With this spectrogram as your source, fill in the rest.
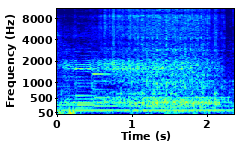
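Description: Sewing machine back-stitching a shawl, a short burst of steady mechanical whirring heard close throughout.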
